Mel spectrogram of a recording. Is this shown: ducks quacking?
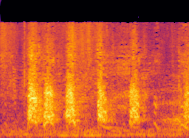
no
